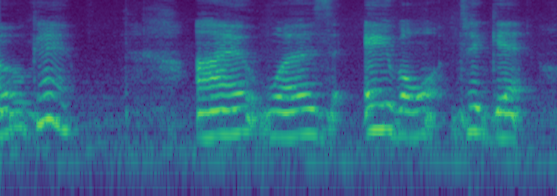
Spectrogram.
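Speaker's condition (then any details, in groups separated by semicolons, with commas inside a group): ALS; hand onset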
